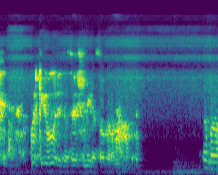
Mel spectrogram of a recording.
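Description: Speech only: a person talking, falling silent about three seconds in.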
